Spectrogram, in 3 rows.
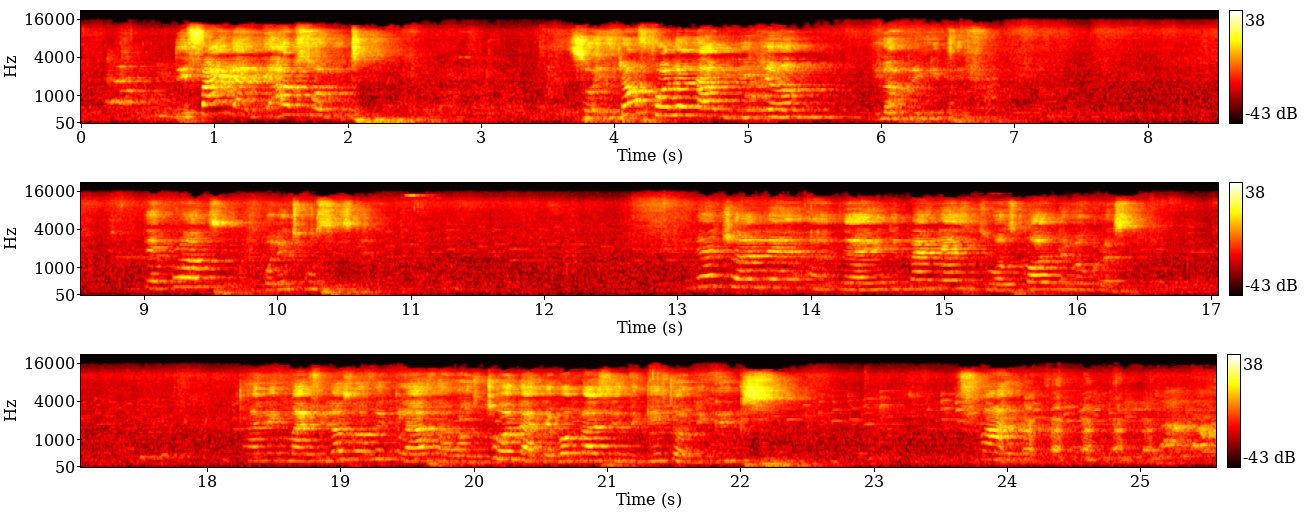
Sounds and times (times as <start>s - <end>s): Music: 9.6s - 25.5s.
